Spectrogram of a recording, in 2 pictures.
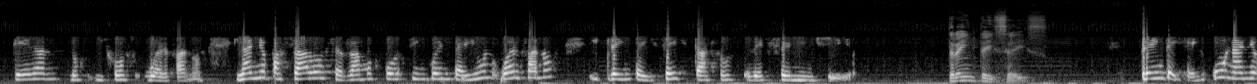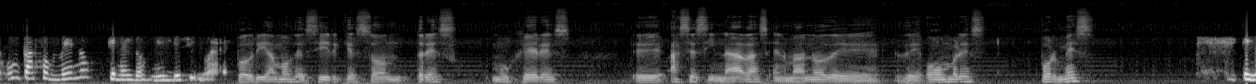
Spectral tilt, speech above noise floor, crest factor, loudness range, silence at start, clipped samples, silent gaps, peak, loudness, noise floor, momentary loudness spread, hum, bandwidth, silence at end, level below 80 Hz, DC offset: -5.5 dB/octave; 32 dB; 18 dB; 12 LU; 0.15 s; under 0.1%; none; 0 dBFS; -18 LUFS; -49 dBFS; 15 LU; none; 19 kHz; 0 s; -42 dBFS; under 0.1%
